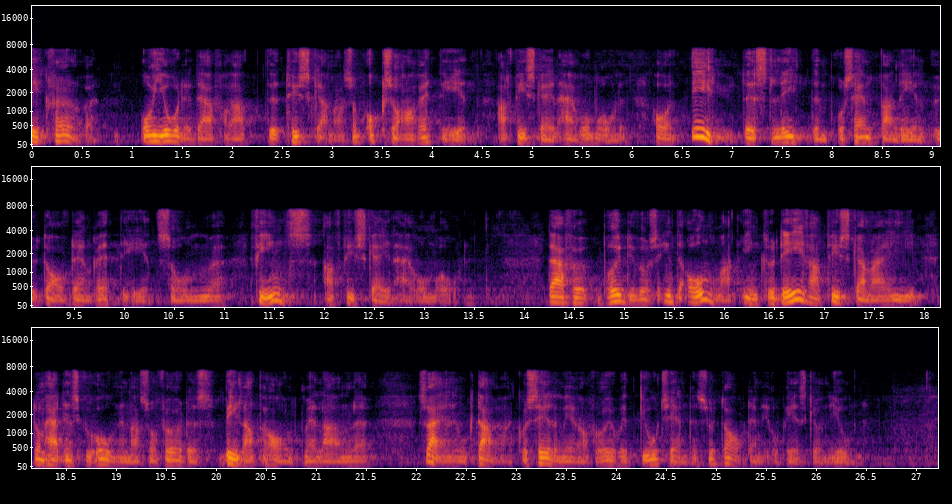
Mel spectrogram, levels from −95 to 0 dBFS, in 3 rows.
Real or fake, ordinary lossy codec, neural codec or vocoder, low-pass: fake; none; codec, 16 kHz, 4.8 kbps, FACodec; 7.2 kHz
